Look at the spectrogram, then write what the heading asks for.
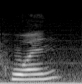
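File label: "tun2" Chinese syllable, pinyin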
